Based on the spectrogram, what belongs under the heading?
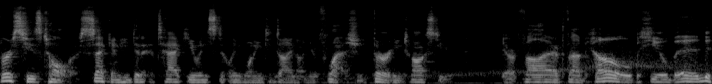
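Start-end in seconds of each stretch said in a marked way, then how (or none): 5.0-7.1 slow, drawn-out gremlin creature voice. Narrator voices an unusual gremlin talking to a human, high-pitched gremlin voice. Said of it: "he says in a high-pitched voice".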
